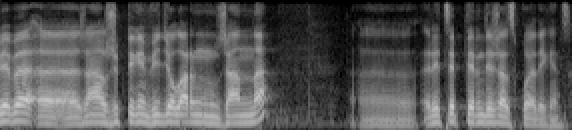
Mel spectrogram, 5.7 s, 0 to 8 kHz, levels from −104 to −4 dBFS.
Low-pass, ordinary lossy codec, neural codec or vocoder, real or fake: 7.2 kHz; none; vocoder, 44.1 kHz, 80 mel bands, Vocos; fake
